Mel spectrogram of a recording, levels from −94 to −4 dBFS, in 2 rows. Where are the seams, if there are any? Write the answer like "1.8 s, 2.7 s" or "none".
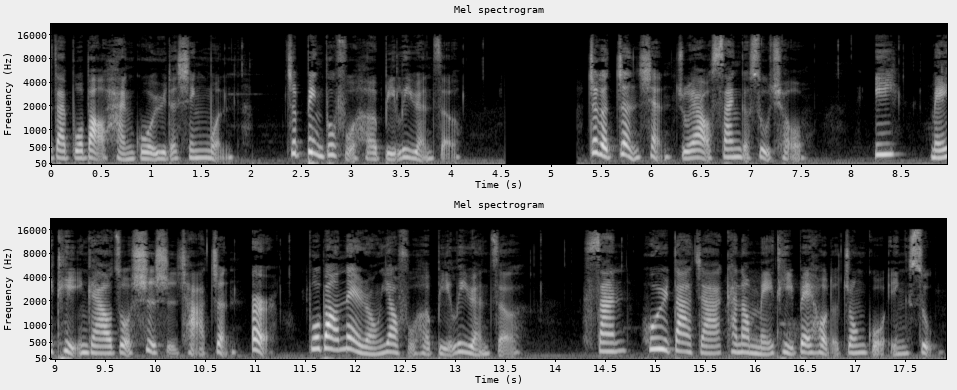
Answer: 10.9 s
